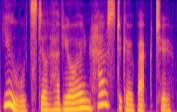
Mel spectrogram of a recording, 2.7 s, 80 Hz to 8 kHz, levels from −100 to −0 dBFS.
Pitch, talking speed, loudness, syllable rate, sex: 180 Hz, 250 wpm, -16 LUFS, 4.8 syllables/s, female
